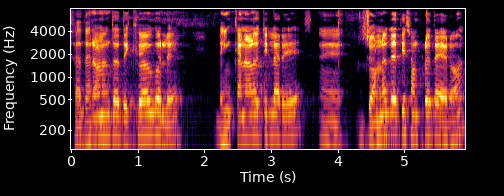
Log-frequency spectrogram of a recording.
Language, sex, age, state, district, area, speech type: Odia, male, 18-30, Odisha, Dhenkanal, rural, spontaneous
